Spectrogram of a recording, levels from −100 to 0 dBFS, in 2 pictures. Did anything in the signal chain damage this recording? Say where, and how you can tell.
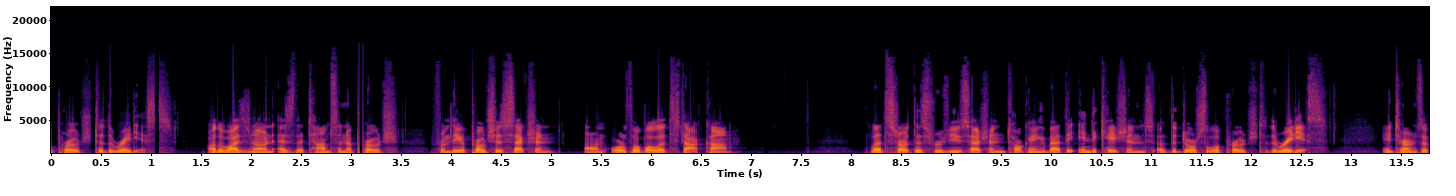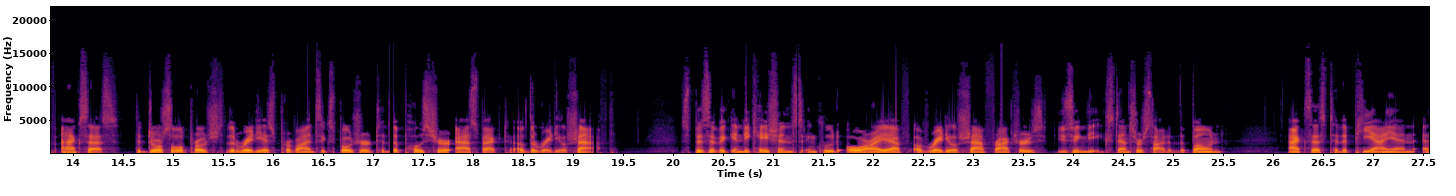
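Yes. Gaps between stream segments in playback: hard-edged silences at 1.03–1.08, 3.08–3.12, 17.16–17.21, 19.20–19.24, 21.24–21.26 and 23.28 s, 9 to 50 ms long, on a 2 s segment grid. Unlike a dropout, no speech is lost. It simply resumes late.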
